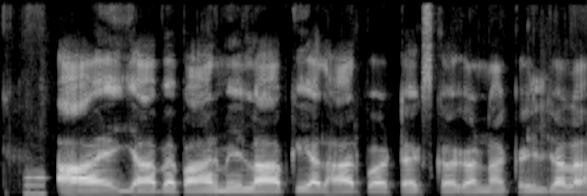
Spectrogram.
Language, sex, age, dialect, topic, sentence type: Bhojpuri, male, 36-40, Western, banking, statement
